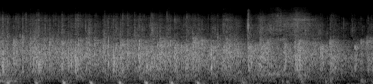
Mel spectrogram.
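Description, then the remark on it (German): Audience applause after a talk fills the whole clip, a dense, steady wash of clapping hands with a few sharper claps standing out, holding fairly loud throughout and easing slightly at the end. “Hey, und das ist ein Applaus.”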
